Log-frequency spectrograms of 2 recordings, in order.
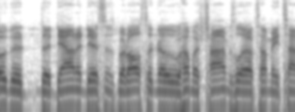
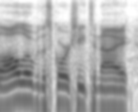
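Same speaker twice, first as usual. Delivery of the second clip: ordinary talk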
